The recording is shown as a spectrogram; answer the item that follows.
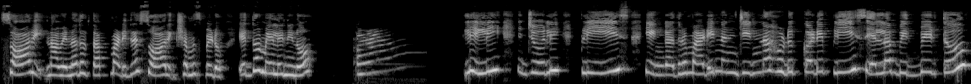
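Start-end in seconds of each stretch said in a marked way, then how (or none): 4.7-9.5 crying, tearful pleading, higher pitch. Begging Lilly and Julie for help, crying while pleading. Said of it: "ಅಳಬೇಡ".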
